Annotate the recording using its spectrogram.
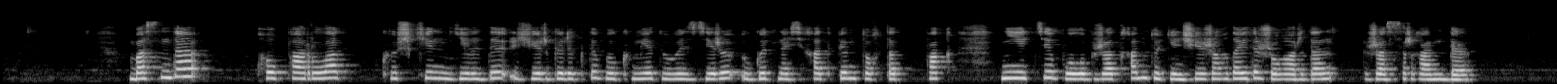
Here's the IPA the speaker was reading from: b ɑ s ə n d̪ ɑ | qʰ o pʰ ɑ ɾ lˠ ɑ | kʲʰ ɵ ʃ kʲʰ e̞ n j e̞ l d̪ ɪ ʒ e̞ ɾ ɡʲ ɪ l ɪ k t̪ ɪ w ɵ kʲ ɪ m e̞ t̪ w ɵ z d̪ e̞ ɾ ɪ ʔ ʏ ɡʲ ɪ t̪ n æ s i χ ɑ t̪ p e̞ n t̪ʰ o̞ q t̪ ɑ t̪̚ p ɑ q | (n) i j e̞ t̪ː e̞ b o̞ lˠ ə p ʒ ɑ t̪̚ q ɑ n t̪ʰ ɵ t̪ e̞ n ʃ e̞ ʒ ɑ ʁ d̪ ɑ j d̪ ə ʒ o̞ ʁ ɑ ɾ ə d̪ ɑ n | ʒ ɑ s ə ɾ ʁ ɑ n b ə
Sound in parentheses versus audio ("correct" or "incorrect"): correct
